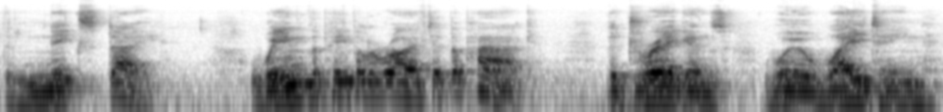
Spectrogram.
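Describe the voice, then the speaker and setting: A man reading a children's picture book aloud with a playful expressive manner, in a roomy echo. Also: lowish voice, takes it slowly. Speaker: storyteller.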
